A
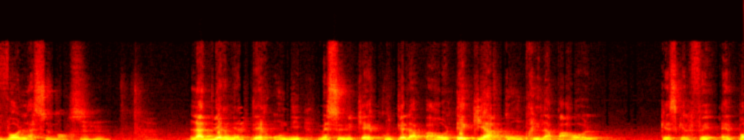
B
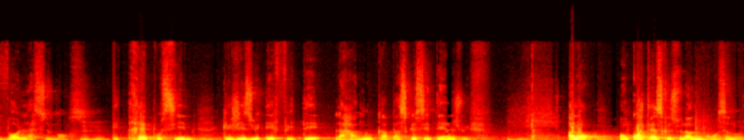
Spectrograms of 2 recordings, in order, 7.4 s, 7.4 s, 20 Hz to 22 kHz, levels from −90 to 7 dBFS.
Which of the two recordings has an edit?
B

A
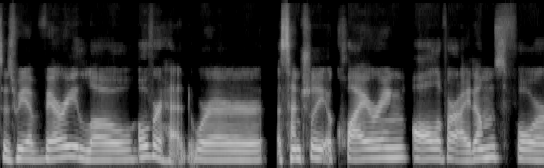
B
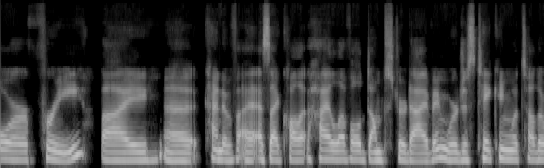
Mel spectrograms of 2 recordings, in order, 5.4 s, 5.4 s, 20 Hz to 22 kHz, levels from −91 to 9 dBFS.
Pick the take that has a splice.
A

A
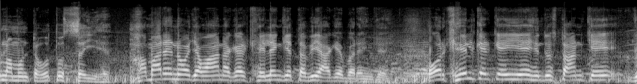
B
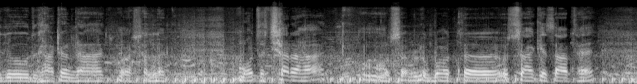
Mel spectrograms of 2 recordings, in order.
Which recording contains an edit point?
A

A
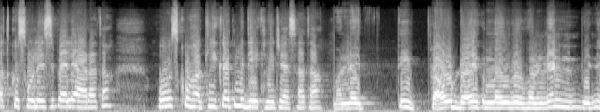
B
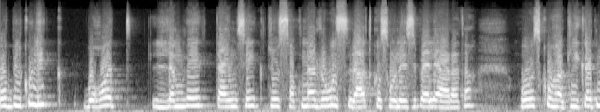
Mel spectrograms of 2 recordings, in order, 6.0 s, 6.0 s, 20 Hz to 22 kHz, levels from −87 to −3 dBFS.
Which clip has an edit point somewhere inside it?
A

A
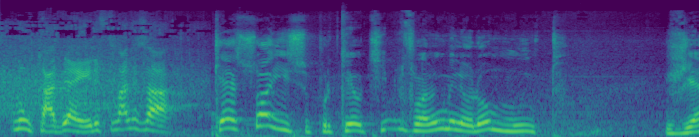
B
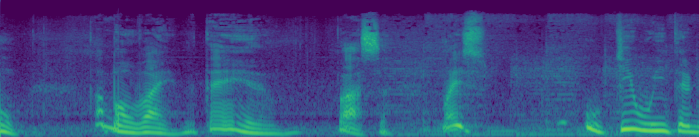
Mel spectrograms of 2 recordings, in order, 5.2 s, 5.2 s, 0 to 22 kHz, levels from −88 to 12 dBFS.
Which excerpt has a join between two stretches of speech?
A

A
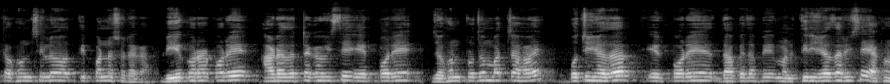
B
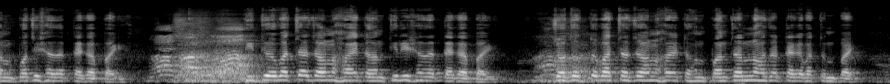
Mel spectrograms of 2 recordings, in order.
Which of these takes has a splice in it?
A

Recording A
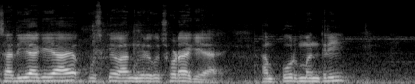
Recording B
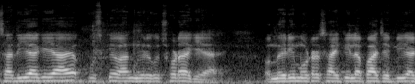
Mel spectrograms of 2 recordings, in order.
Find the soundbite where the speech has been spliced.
A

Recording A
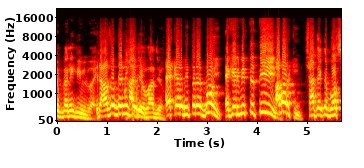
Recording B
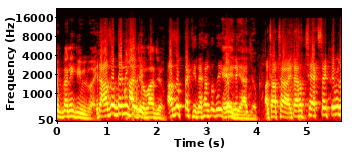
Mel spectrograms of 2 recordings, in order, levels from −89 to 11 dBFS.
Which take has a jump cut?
A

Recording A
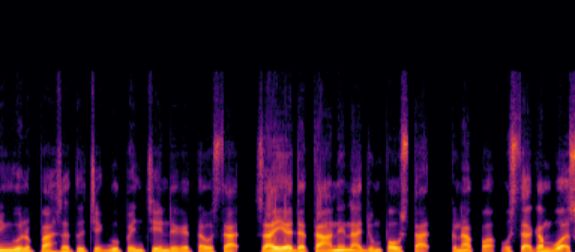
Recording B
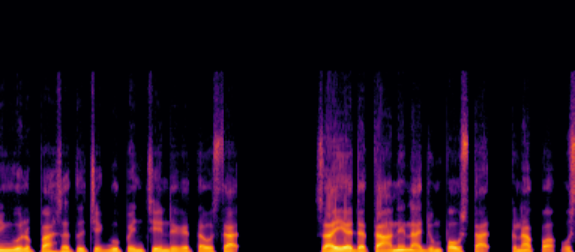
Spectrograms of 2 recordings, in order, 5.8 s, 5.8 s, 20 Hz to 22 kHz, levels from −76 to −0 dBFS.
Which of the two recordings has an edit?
A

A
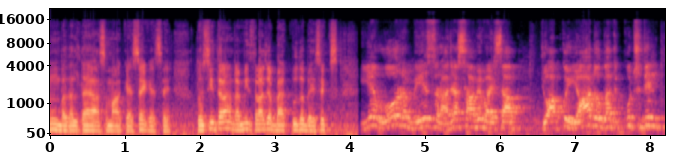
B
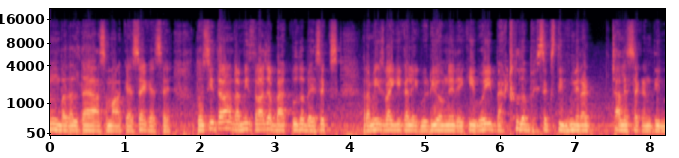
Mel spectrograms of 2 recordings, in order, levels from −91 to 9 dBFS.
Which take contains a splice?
A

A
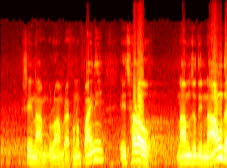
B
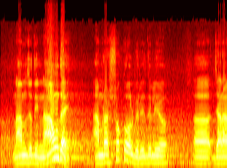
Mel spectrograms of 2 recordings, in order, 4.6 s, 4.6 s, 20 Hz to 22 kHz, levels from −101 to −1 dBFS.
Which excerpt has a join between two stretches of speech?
A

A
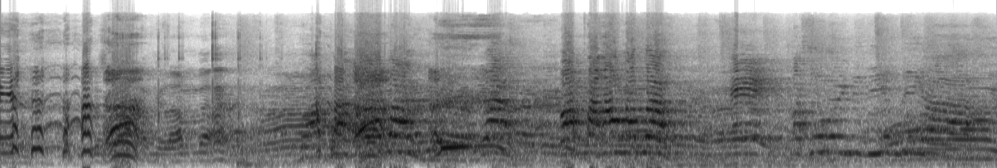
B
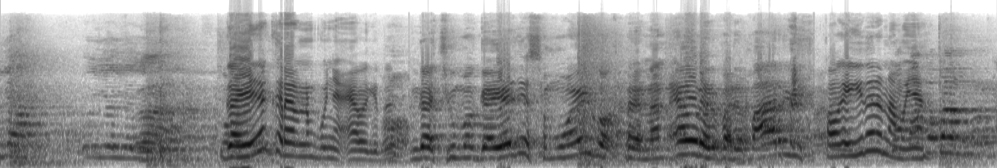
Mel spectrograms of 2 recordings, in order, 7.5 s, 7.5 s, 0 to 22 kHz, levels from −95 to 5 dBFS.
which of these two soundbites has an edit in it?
B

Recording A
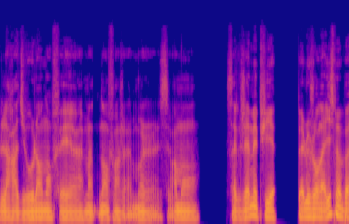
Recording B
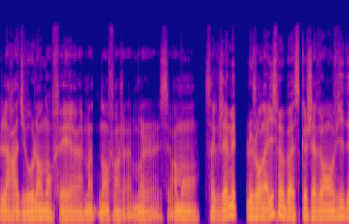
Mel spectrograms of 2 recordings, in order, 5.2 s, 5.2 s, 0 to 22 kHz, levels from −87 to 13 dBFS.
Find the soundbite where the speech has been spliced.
B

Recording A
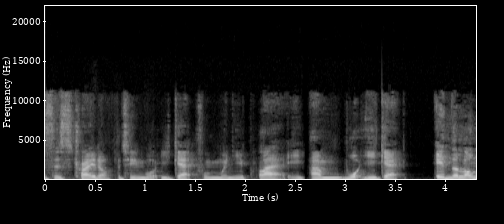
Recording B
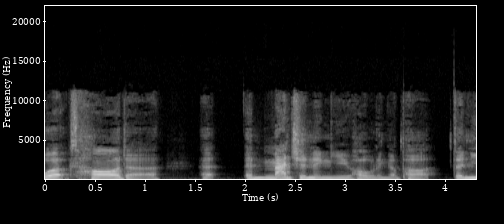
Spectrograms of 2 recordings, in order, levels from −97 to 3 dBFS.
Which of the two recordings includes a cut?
A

